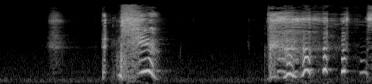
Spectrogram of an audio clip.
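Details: An adult sneezes twice, loudly and explosively, each with a quick sharp intake and a bright voiced burst, in a quiet room, startling pet rabbits.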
